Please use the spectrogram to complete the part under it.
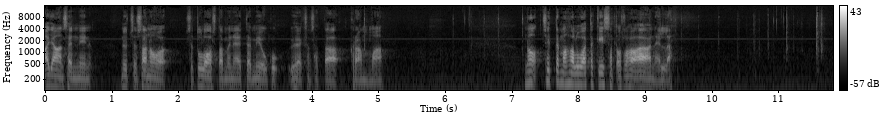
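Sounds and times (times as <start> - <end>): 
speech: 0.0 - 5.2, 7.2 - 9.6
soft keystrokes on a computer keyboard typing code: 10.1 - 11.8.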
